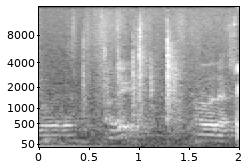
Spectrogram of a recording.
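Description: Quiet meeting room with faint, low murmured voices: a short hummed "mm" at the start and soft fragments of speech, with louder speech starting near the end.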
